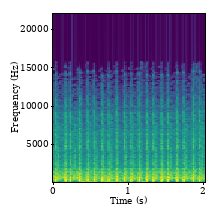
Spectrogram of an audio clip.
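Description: Cobra gun in Unturned firing a sustained automatic burst, rapid evenly spaced shots at a steady fast rhythm, loud and close, no talking.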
